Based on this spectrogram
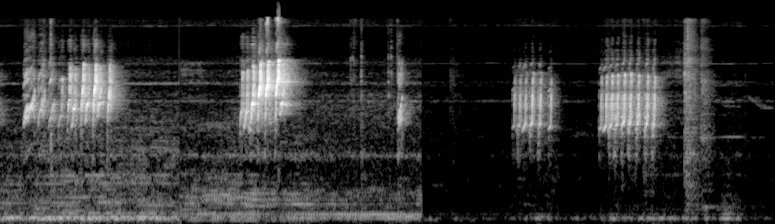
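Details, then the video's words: Flamboyan bird used as a lure to draw answers from others of its kind: several dense, grating chatter bursts, the first ones over a low rumble and the last ones in near silence. "Flamboyan call nyerecet pancingan cepat paling direspon"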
